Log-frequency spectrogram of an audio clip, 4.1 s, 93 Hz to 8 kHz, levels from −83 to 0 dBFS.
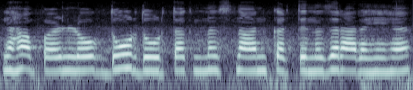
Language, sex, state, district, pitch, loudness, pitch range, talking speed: Hindi, female, Haryana, Rohtak, 240 Hz, -14 LUFS, 235-250 Hz, 175 wpm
